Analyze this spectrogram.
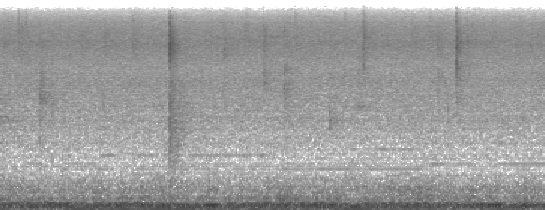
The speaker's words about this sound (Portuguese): A lareira, a lenha sendo queimada. Então vai ser uma experiência muito gostosa aí.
